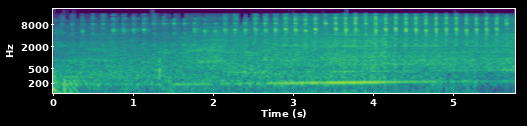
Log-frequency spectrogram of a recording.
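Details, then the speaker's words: BMW six-cylinder auction purchase, jump-started from a four-cylinder car, check engine light on, just given an oil change: steady drone with uneven sharp pulses about four per second; misfiring, owner suspects at least one cylinder lacks full compression. "the problem got the oil change done you guys heard it it does not sound good it's definitely misfiring and I'm sure least one cylinder doesn't have full compression"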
